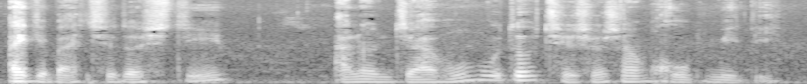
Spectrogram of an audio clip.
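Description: A man voicing a wistful, gravelly old man. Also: fairly low pitch, sing-song, darkish tone, slight background noise. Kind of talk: storybook reading.

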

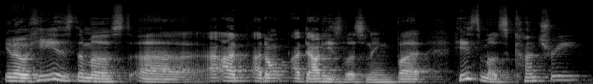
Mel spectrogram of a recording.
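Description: A man's voice: on the high side, animated, unhurried. Joking man hosting in an echoey room. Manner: laughs often, joking, rambling restarts. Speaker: podcast host. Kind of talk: casual interview chat.

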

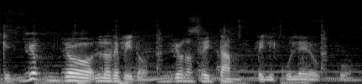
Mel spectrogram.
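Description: A man's voice: mid-range voice, moderate pace, over music. A young Chilean man co-hosting a casual podcast, rambling and hesitant as he searches for a film to recommend. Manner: hesitant, rambling, laughs at himself. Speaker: podcast co-host. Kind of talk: casual chat.

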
